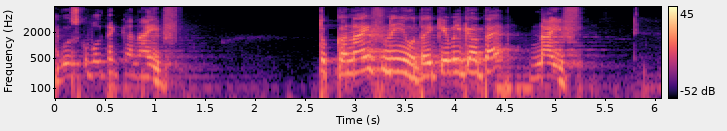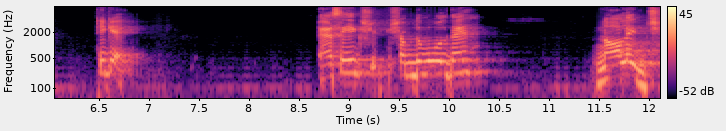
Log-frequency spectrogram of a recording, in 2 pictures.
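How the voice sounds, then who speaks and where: Male language teacher, high voice, patient classroom delivery with self-answered questions, muffled reverberant recording. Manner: explains patiently, asks and answers his own questions. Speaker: spoken English teacher. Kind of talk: classroom lesson.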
